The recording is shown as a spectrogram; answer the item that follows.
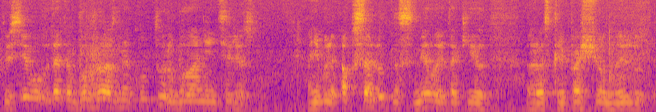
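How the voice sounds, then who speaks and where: Man, interview guest, meandering storyteller, middle pitch, roomy echo, background noise. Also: brisk, dark tone, distant mic. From Russia. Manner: rambling, with many fillers and self-corrections. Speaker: interview guest, poet and translator. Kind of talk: relaxed storytelling in conversation.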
